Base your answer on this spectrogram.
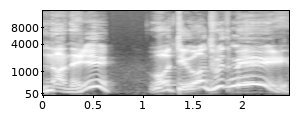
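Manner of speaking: slow, drawled dumb comic character voice with big pitch swoops. Trying out a voice for a comic relief character: Joseph Joestar type voice. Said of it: "a dumb Japanese Joseph Joestar type voice".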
